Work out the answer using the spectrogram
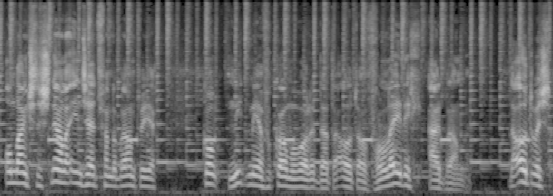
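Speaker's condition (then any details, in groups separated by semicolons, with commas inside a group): No condition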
